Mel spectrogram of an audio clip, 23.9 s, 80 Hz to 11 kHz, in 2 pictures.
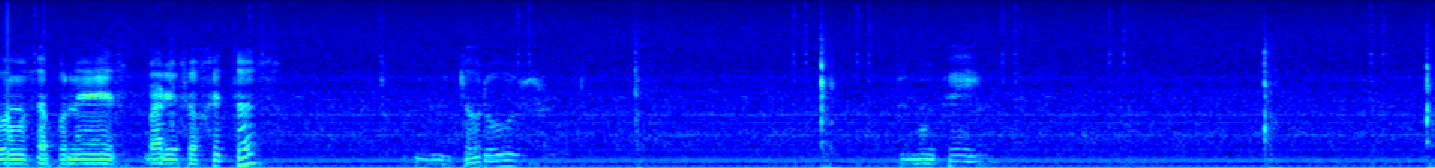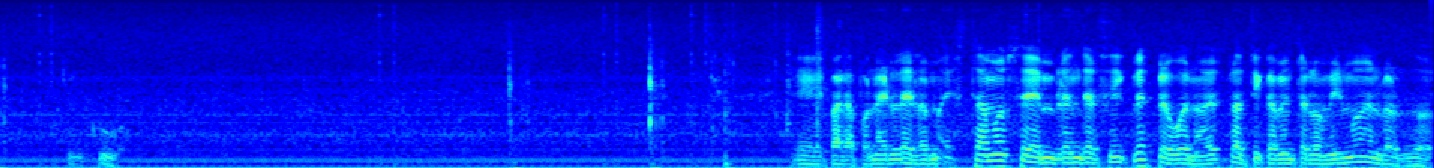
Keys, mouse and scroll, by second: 0.3-6.1 drag, 1.5 s, 5.4 s, 7.2 g, 8.3-11.1 drag, 10.6 s, 11.5-13.2 drag, 11.9 g, 15.1-16.9 drag, 16.3 s, 17.1-23.9 drag, 17.4 g, 19.5 middle click.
